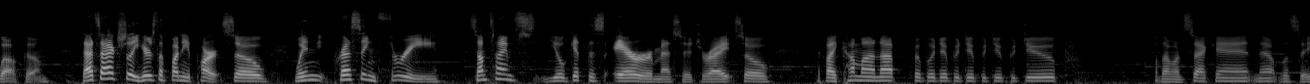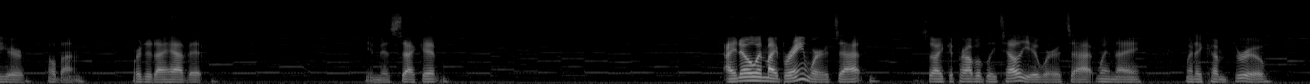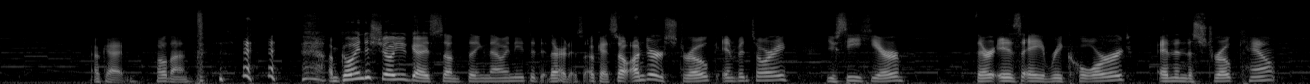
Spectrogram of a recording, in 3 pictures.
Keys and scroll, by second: 35.4 shift+m.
